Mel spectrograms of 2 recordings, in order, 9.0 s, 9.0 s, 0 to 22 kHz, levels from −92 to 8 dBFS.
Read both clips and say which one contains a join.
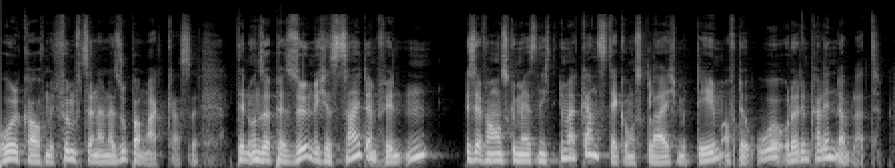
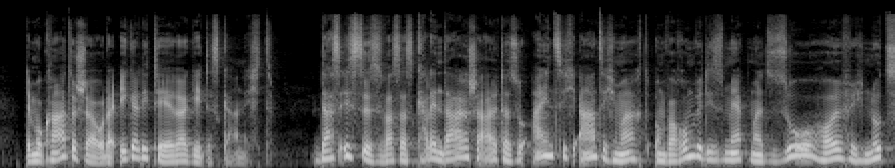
first; 1 cut; at 2.2 s

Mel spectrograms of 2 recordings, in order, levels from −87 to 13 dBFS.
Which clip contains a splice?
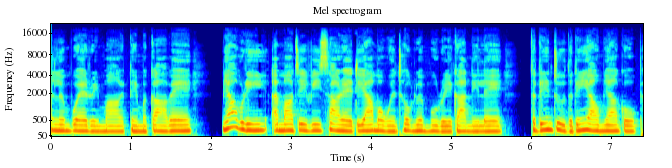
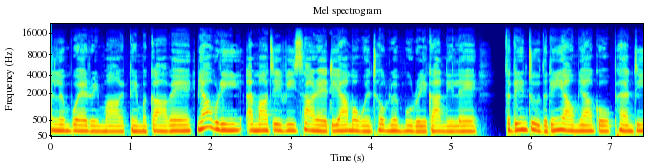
second; 1 cut; at 1.8 s

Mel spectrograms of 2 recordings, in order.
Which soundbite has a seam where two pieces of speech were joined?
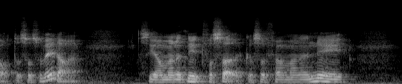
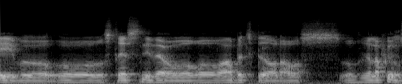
first; 1 cut; at 1.3 s

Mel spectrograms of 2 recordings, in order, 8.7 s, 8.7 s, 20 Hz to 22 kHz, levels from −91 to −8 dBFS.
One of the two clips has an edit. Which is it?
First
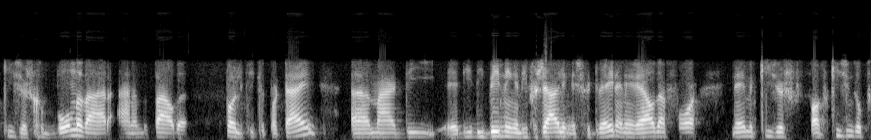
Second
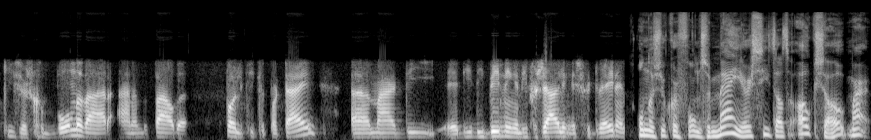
second; 1 cut; at 6.2 s

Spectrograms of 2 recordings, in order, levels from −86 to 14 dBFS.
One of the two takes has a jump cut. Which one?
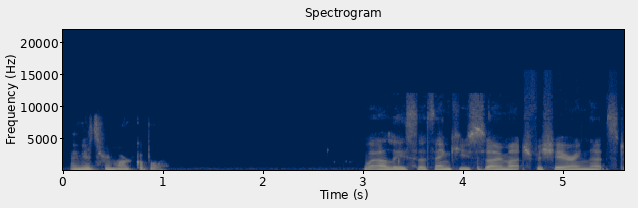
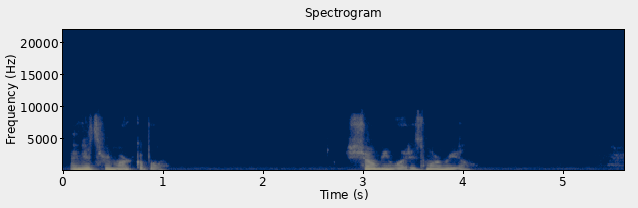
second; 1 cut; at 2.7 s

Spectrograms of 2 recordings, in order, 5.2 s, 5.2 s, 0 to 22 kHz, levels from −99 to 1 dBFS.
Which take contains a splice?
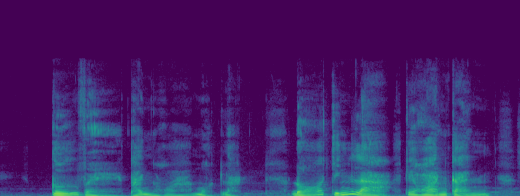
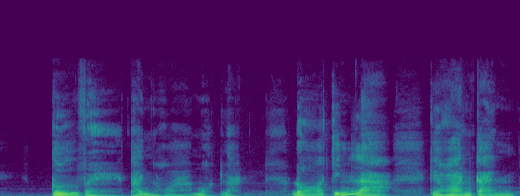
first; 1 cut; at 4.0 s

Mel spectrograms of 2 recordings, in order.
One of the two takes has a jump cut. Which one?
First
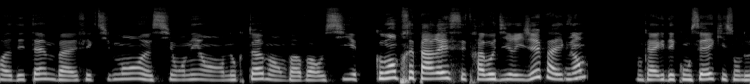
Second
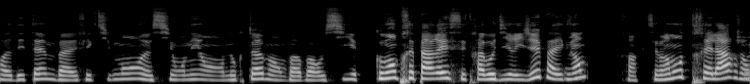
second; 1 cut; at 6.2 s

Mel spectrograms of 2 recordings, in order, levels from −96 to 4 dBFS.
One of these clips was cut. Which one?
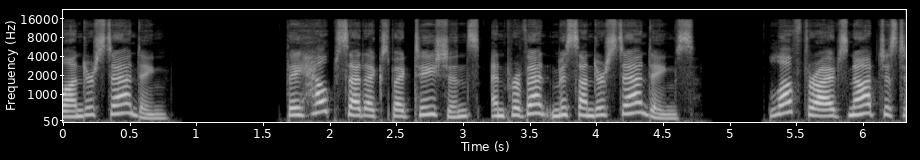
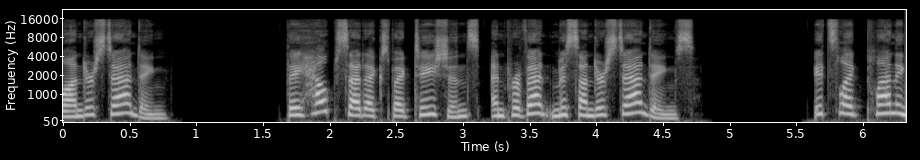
first; 1 cut; at 5.2 s

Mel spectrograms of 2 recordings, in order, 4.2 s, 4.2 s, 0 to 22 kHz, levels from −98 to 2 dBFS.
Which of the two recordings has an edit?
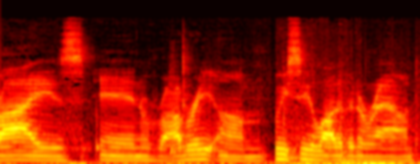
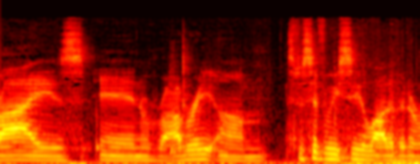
first; 1 cut; at 2.8 s

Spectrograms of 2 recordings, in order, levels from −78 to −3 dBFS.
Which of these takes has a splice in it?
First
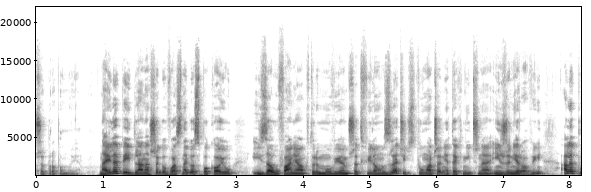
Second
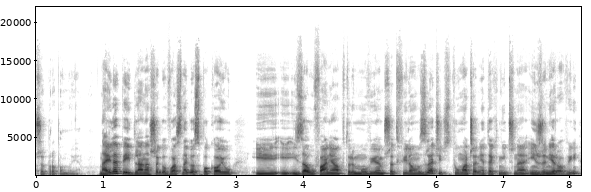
first; 1 cut; at 3.3 s

